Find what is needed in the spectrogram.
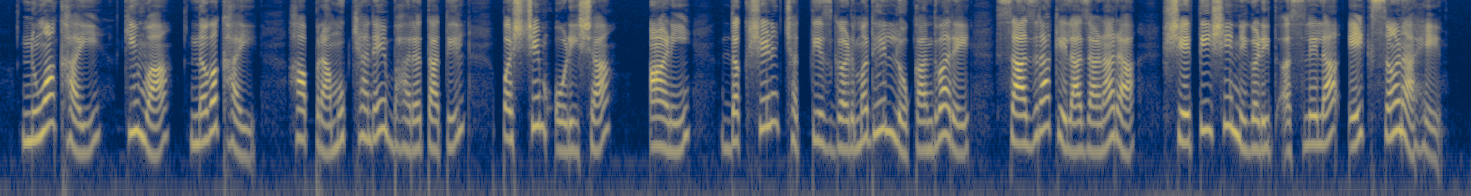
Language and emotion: Marathi, neutral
